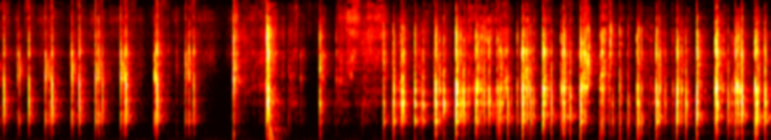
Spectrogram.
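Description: An open navy cardboard eyeshadow palette with five pans has its inner lid tapped with long acrylic nails. The result is a run of quick, dry, clicky taps with bright edges and almost no low end. The tapping is sparse at first, then speeds into a dense, uneven patter.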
